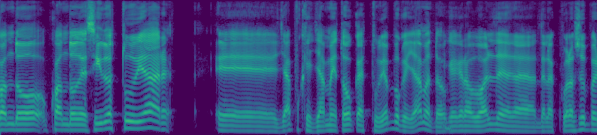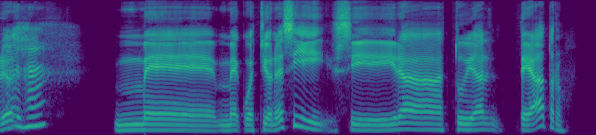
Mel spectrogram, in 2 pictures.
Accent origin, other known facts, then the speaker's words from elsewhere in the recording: Cabo Rojo, Puerto Rico; also born or lived in Guayama; Y entonces se regresan a Cabo Rojo y me crié completamente en Cabo Rojo. Luego en la adolescencia fui a Guayama.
